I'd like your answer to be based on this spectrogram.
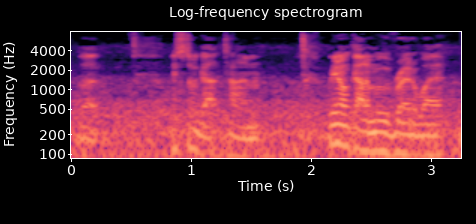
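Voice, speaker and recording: A man with a sore throat from a cold, keeping his voice quiet and low while chatting casually on a live stream from inside a parked car. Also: moderate pace. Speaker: storm chaser live-streaming. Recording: noisy car interior. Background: car and outdoor traffic noise.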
